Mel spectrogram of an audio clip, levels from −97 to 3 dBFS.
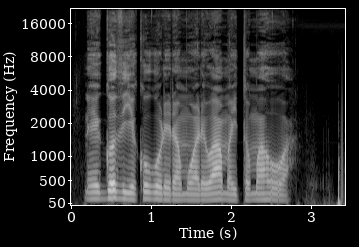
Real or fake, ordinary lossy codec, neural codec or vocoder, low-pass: fake; none; vocoder, 44.1 kHz, 128 mel bands every 256 samples, BigVGAN v2; none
